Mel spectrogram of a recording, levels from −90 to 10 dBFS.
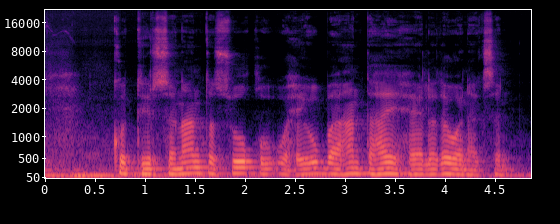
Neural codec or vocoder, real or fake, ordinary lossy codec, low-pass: none; real; none; none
